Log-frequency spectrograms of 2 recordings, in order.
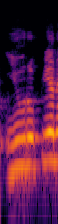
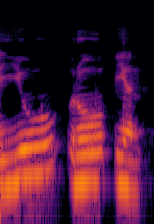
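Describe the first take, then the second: First: Said in the usual way. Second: "यूरोपियन" slowly stretched into यू, रो, पियन; softer, slow "यूरोपियन" broken into drawn-out parts; syllable-by-syllable demonstration. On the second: Shown as a demonstration. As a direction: draw out the opening यू of "यूरोपियन", then each part. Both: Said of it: "ऐसे यूरोपियन".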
